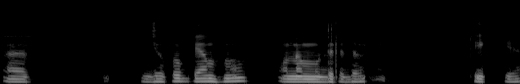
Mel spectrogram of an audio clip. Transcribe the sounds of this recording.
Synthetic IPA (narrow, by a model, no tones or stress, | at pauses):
aɾ | d͡ʒɔkɔbjamɦɔ̃ | ɔnamud̪ɾɛd̪ɔ | ʈʰikːija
